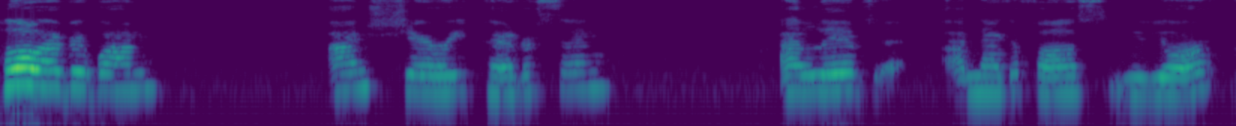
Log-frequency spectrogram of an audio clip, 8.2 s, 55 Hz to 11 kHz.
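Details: Adult woman with aphasia since a stroke in August 2014 at age 52, affecting her speech expression but not her intelligence; aphasia.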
